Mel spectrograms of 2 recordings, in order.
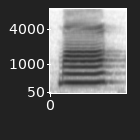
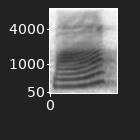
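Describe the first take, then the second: First: The pitch stays high and level. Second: The pitch rises from mid to high. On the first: "일성" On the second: "이성"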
